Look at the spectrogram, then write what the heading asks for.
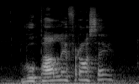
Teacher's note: you would say like a basic statement with the rising intonation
